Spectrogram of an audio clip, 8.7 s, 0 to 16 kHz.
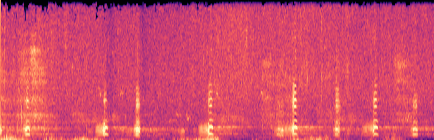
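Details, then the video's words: Honking of wild geese in the Quehanna Wild Area, Pennsylvania, February 2018: repeated nasal honks, sometimes doubled, spaced irregularly over strong low rumbling background noise. "Wild Geese Quehanna 27 Feb 2018"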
